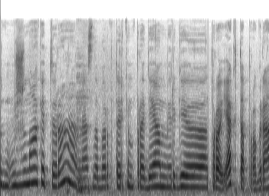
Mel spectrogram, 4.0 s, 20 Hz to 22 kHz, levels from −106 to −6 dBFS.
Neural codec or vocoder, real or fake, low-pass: none; real; 14.4 kHz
